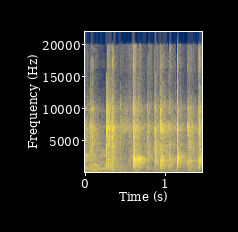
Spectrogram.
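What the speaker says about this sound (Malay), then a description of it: "Kita bagi satu tepukan." A workshop audience claps for a group, giving a short burst of scattered, uneven claps that sound close and fairly loud, with speech mixed in.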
